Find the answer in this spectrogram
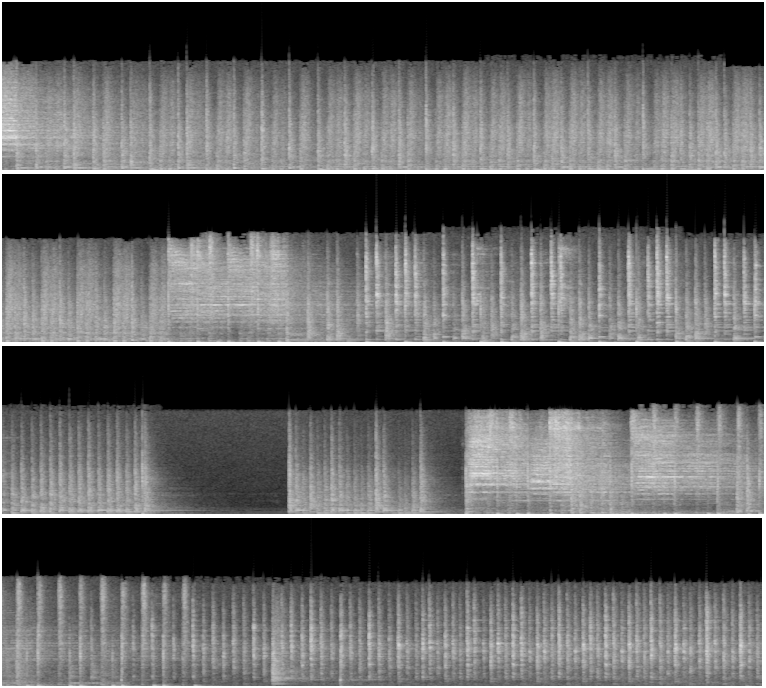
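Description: Tama drum kit played live: a rapid, dense run of bass drum, snare, tom and cymbal strokes that breaks off for about a second just past the middle and then starts again.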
